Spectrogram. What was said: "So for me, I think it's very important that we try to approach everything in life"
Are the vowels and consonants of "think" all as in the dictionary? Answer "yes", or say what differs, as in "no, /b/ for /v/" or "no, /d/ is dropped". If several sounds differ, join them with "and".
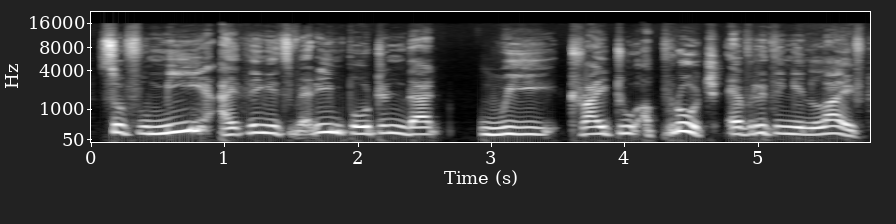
no, /t/ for /θ/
